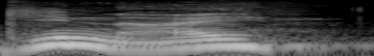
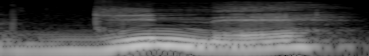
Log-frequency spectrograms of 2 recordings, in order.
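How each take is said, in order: First: The word ends with an 'ai' sound. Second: The word ends with an 'e' sound.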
